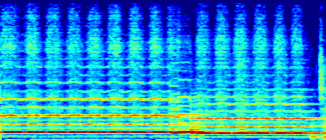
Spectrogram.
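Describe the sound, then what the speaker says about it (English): A sustained flute note with vibrato added too quickly from the outset, giving a fast, tight pulsing; the pitch shifts to a second held note partway through, loud and close with no talking. "I add my vibrato too quickly like this at the outset of the note,"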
